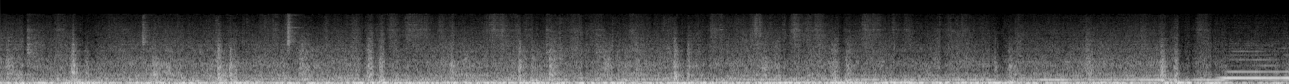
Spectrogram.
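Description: Miki Railway diesel railcar running along the line, heard from the cab: a steady low engine and running rumble with the wheels clicking over rail joints. A steady tone comes in near the end, and a short, strong tone sounds just before the end.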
